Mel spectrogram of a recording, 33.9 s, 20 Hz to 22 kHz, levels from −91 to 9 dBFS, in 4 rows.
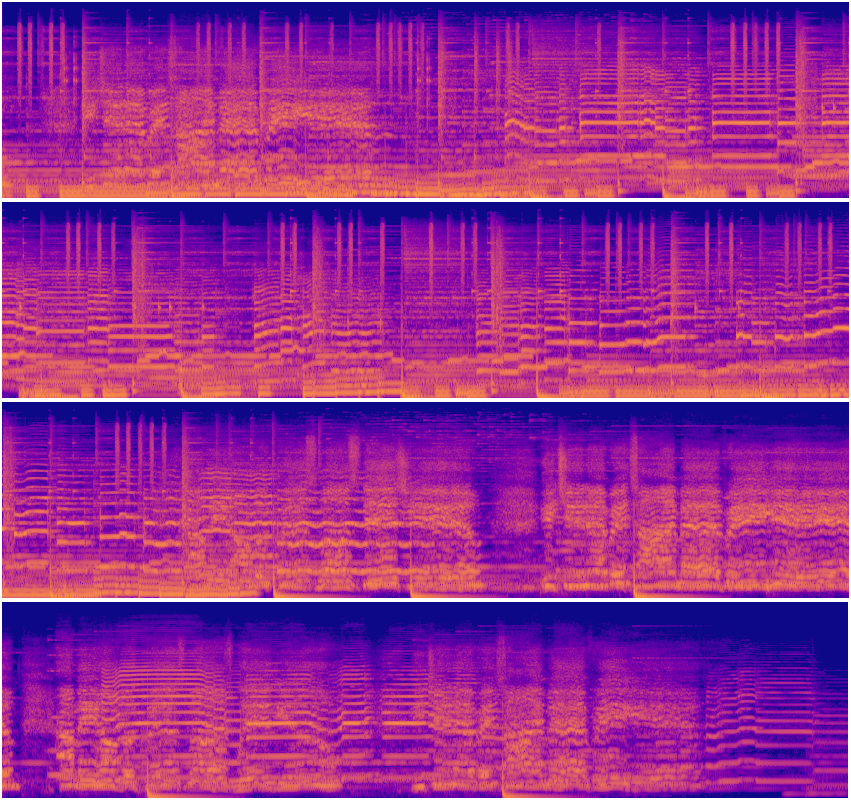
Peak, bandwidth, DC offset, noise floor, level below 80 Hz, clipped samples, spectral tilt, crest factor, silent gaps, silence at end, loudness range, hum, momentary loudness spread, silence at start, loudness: -6 dBFS; 16.5 kHz; under 0.1%; -42 dBFS; -32 dBFS; under 0.1%; -4 dB/octave; 14 dB; none; 0.05 s; 2 LU; none; 6 LU; 0 s; -21 LUFS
